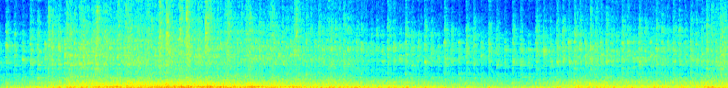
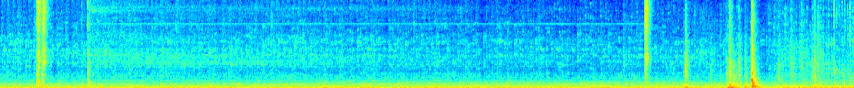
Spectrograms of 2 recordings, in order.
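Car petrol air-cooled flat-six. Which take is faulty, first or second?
first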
